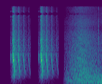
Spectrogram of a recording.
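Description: Logo-intro sound effects: two short bursts of rapid rattling clicks, each loud at first and then fading, then from about halfway in a loud, swelling rush of noise as the logo appears.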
